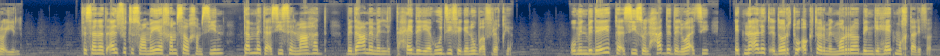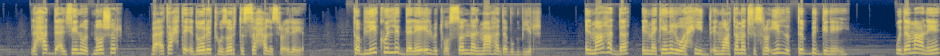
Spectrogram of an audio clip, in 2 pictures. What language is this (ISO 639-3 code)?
ara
